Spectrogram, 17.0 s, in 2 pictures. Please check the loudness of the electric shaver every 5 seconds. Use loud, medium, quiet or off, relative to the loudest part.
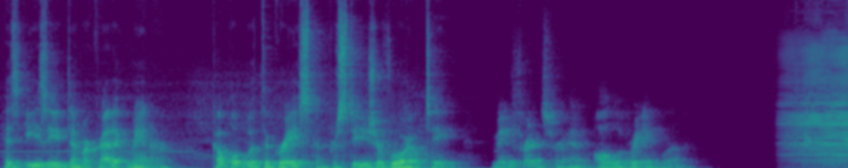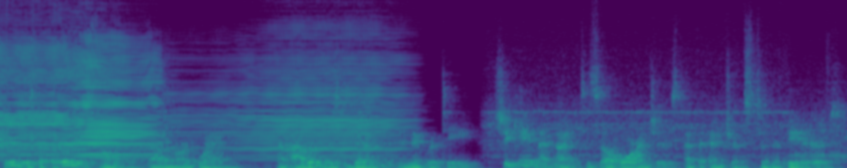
off, loud, medium, off.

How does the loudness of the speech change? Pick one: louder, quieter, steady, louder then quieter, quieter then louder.
quieter.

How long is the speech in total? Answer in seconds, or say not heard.
15 s.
